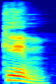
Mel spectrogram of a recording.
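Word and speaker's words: came: কেক বা পিঠা বা কেম সি এমই কেম কেম এখানেও সি এ কে হিসেবে উচ্চারিত এমতে ম ই কিন্তু এখানেও সাইলেন্ট অর্থাৎ ই এর উচ্চারণ হচ্ছে না কেম এর অর্থ এসেছিল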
